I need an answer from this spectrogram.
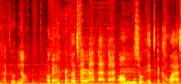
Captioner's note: laughs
